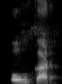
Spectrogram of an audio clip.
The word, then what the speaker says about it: ओंकार: डोळे बंद करण्यापूर्वी आपण ओंकार नेमका कसा म्हणायचा आहे याविषयी थोडसं समजावून घेऊयात तर आपण पाहिलं की ओंकार म्हणताना ओंकाराचे विभाजन तीन अक्षरांमध्ये होतं एक म्हणजे अ दुसरं म्हणजे उ आणि तिसरं म्हणजे म तर ह्या अक्षरांचा उच्चार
